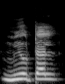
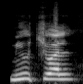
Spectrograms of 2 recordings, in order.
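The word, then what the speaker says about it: mutual: ऐसा म्यूटल, म्यूटल नहीं बोलेंगे, म्यूचुअल, है ना।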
